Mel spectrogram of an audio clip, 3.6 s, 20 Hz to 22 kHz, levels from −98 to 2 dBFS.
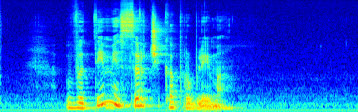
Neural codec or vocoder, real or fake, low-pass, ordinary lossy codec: none; real; none; none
